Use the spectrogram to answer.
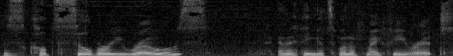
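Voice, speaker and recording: Dry and free of echo, a woman's voice moves at a fairly quick pace. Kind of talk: casual vlog chat. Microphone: phone near.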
